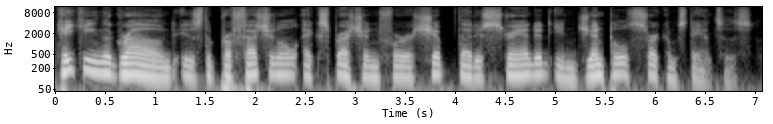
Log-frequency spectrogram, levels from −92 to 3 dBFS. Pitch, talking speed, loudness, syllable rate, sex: 120 Hz, 135 wpm, -19 LUFS, 4.0 syllables/s, male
